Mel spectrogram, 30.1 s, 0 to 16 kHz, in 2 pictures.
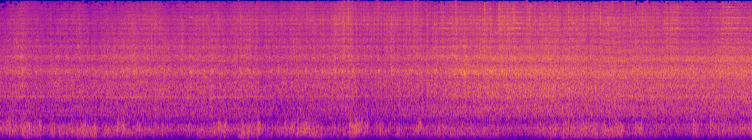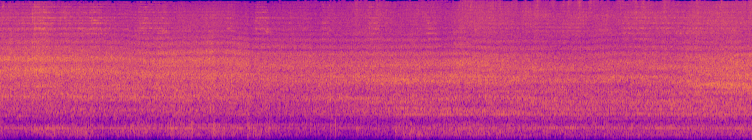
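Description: Maxxi Bimo 102L rice combine harvester running while harvesting, its engine and threshing machinery making a steady, continuous mechanical noise. Wind gusts on the microphone in the first several seconds, and a faint steady hum joins about halfway through.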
